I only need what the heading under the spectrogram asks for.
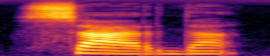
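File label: "sarda", female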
